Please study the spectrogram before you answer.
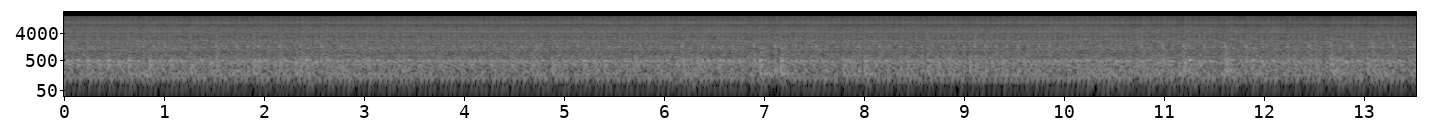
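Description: Boxer twin ticking over with an irregular, loping beat and uneven firing pulses instead of a smooth patter; rough idle.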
